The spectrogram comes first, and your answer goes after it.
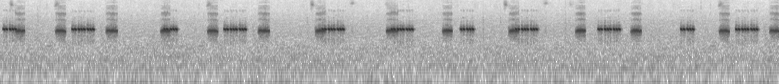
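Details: Singing male tree cricket after dark, giving bright, pure-toned chirps in short bursts and pairs with uneven gaps, against a low, quiet background.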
